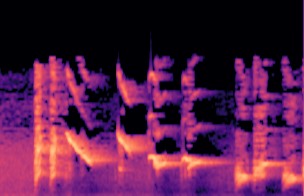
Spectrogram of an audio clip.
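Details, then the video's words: Banyuwangi greater green leafbird in a training recording to raise leafbirds' excitement, mixed with bebeci-style phrases. Clear, high whistles slide downward one after another, then lower, fuller notes close the phrase, over light background noise. "MASTERAN CUCAK IJO UNTUK MENAIKAN EMOSI"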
